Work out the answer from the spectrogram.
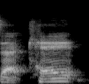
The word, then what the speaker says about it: Kseniya: I'm going to spell it for you just so you can get this right, because I wouldn't say it's spelled how it sounds, but it's Kseniya, Kseniya, and her last name is Kniaz as in zebra, EVA.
